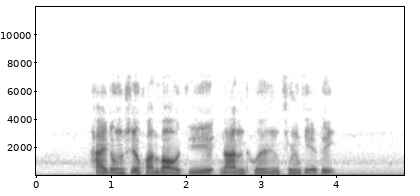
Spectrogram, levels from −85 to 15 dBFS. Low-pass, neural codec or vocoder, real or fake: 7.2 kHz; codec, 16 kHz, 8 kbps, FunCodec, trained on LibriTTS, 25 frames a second; fake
